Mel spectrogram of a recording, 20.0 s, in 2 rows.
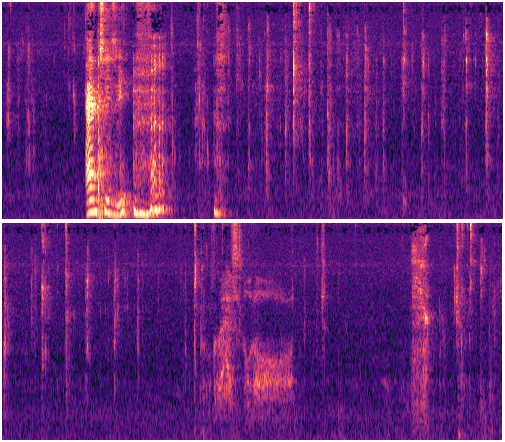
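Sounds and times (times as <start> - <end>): wet mouth chewing clicks: 3.9 - 12.9, 19.0 - 20.0.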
